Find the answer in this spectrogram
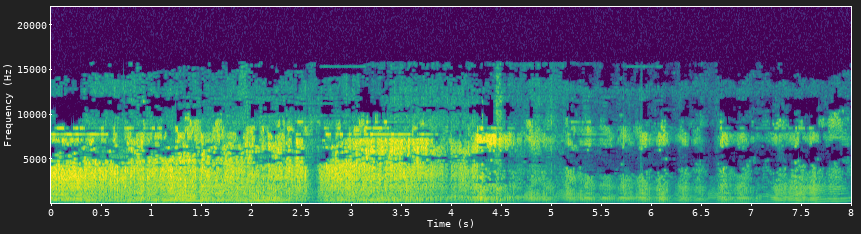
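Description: A long fart noise, raspy and buzzing for about the first four seconds, then wobbling up and down in pitch, ending on a rising squeak.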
